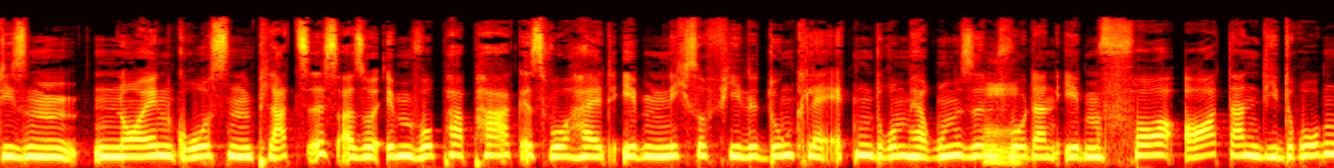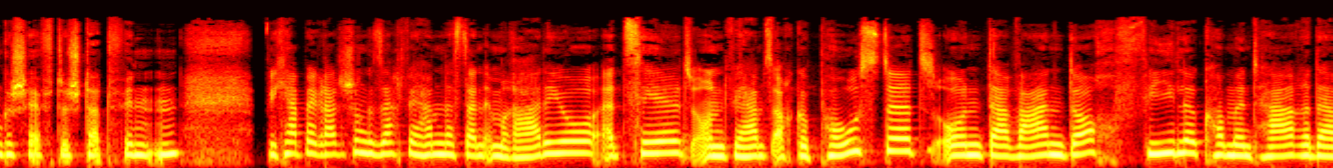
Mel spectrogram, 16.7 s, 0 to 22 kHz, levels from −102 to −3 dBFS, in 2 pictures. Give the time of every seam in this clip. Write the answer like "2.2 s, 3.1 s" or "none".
9.9 s, 12.1 s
